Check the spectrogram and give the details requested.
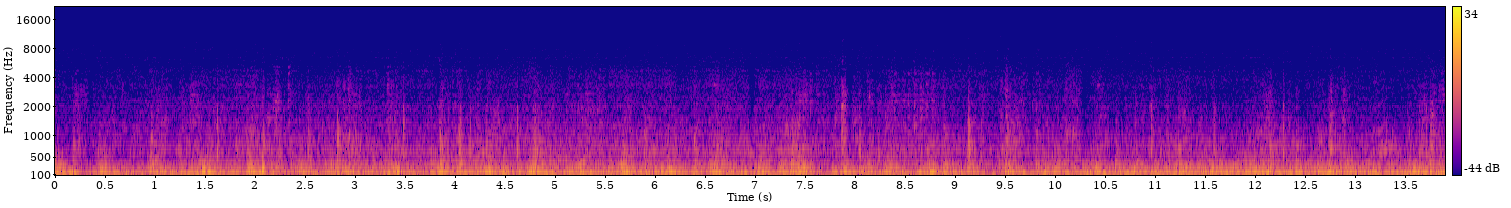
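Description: East Broad Top narrow-gauge steam train under way behind locomotive No. 15, heard from the car coupled to its tender: a steady low rumble of wheels on rail with irregular clicks and clanks.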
